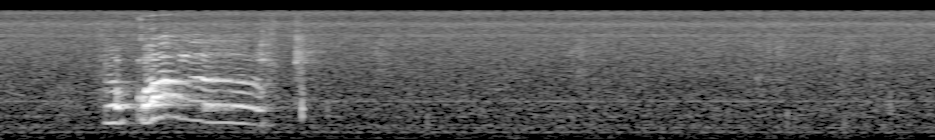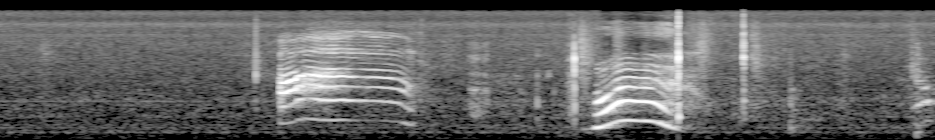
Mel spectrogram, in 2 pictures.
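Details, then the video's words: Agitated house cat Mr Mittens calls toward a stray cat outside in the bushes. There are three wavering, arched meows: one early, then two close together near the end, separated by a long quiet gap. "Mr Mittens bellowed a belligerent battle cry briefly"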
